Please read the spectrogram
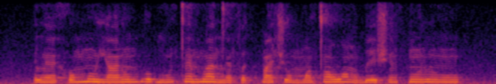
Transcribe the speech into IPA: l ɛ̃˨ h o˨˦ m ũ˦˨ j ã˨˦ ɾ ũ˦ b o˦˨ ɡ ũ˧ t ɛ̃˦ b ã˦˨ d ɛ̃˨ f ɛ˨ k͡p ã˧ ʃ o˨ m ɔ̃˨˦ t ɔ̃˦ w ɔ̃˦˨ ɡ͡b e˧ ʃ ɛ̃˧ k͡p ũ˦ l ũ˧

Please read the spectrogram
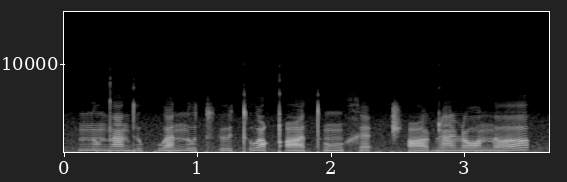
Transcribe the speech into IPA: n ũ d̪ ã d̪ ʉ kʷ a n u t͡sʼ ʉ tʼ u qʼ a tʼ ũ x ɛ ʔ t͡ʃʼ ɑ ɖ ã ɳ ɔ n ʌ

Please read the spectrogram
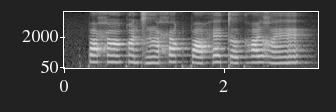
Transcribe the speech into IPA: p ɑ ħ ɑ̃ q ə̃ d͡z ə̃ ħ ə˞ q p ɑ h æ t ʌ ɡʱ ɑ i̯ ʁ ɛ̃

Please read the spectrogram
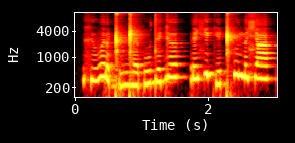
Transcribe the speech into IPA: xʲ u˧ β ə˥ ɾ ə˩ ɡ͡ǁ u˩ ŋ͡ǁ ɛ˩ p u˩˧ d e˧ ɡʲ ə˥ | ɾ e˧˥ ç e˥ kʲ e˩˧ ǁʰ u˥ n ə˥ ɕ a˥

